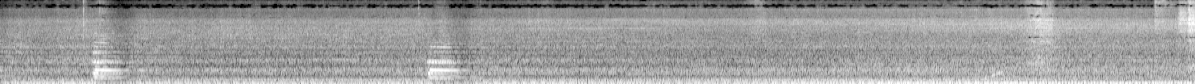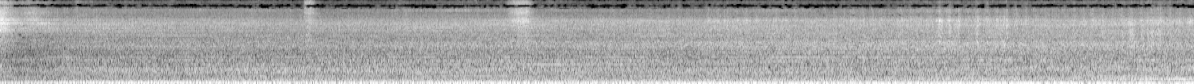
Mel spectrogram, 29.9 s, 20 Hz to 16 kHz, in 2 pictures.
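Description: Diesel freight locomotives passing close by, a CSX unit followed by Canadian Pacific units including an SD70ACU, with a steady low engine rumble. The locomotive horn gives short blasts about a second in and again around five seconds in, and brief high wheel squeals come around thirteen and fifteen seconds in.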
